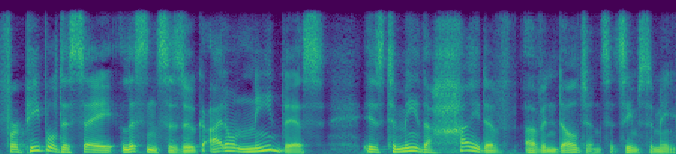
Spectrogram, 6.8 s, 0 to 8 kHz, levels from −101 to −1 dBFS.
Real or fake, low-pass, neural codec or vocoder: fake; 7.2 kHz; codec, 24 kHz, 1.2 kbps, DualCodec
